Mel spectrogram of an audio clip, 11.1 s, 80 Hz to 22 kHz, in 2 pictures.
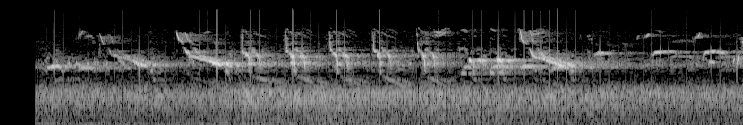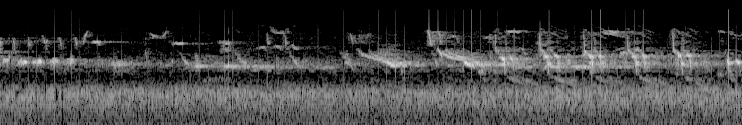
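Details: Wild bald eagle along the Dulles Greenway toll road in northern Virginia, 21 March 2023 at 09:15: repeated high, thin, descending piping notes strung into chattering bursts, over a steady broadband hum.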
